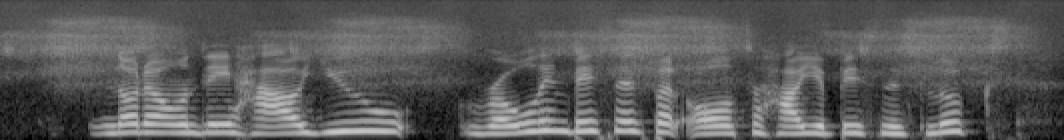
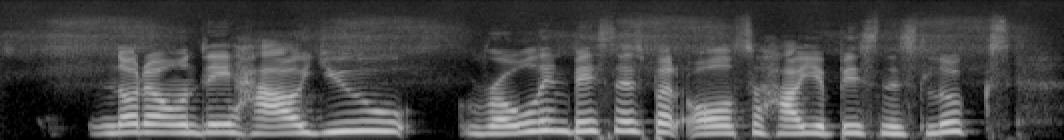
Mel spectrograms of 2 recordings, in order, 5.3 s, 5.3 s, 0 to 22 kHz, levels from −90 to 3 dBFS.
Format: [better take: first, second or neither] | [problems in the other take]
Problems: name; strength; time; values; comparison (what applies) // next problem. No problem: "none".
second | hiss; loud; throughout; 6 dB below the speech; faint in the second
